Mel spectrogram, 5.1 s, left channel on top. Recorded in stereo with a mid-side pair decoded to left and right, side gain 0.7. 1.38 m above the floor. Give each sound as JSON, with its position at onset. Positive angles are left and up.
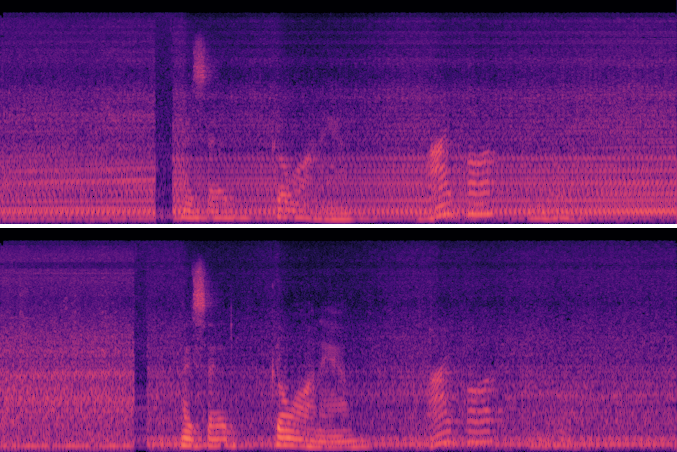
{"t": 1.4, "sound": "a man speaking", "azimuth_deg": -30, "distance_m": 1.6}
{"t": 3.1, "sound": "a man speaking", "azimuth_deg": 15, "distance_m": 1.2}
